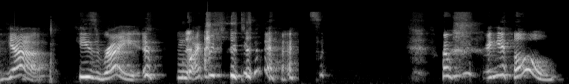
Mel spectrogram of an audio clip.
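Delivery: hammed-up scolding with a laugh in it; mock exasperation. Reader siding with Elroy against Saris, mock exasperated.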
